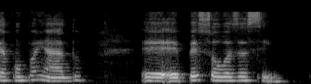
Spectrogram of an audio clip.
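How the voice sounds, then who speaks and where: Her intonation is monotone and flat. This woman speaks at a moderate pace with a medium pitch. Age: 60s. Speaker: psychotherapist. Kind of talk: casual chat.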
